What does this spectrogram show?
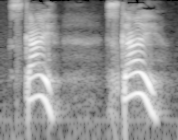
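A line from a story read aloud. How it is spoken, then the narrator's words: Calling. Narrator (German): Und ich rief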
